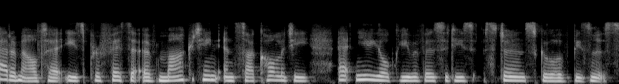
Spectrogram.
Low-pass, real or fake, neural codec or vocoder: 7.2 kHz; fake; codec, 24 kHz, 0.9 kbps, WavTokenizer, medium speech release version 1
